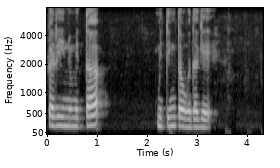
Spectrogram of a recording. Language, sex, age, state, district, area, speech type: Manipuri, female, 30-45, Manipur, Bishnupur, rural, read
